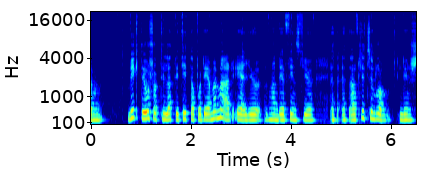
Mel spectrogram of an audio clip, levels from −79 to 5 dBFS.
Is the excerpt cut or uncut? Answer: cut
